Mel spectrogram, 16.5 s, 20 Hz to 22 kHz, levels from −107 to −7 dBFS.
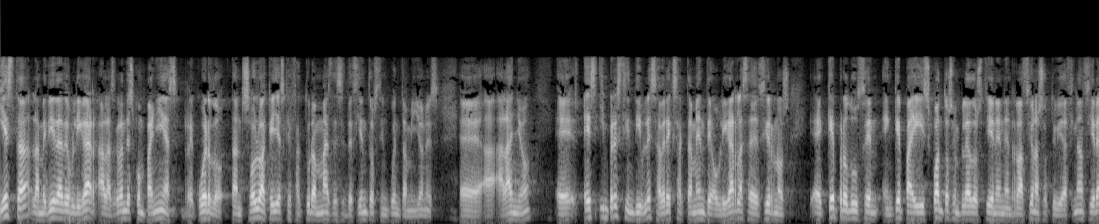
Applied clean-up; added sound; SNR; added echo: none; none; none; none.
